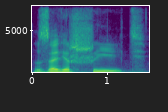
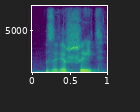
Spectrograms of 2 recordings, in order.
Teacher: And the stress falls on the last syllable.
